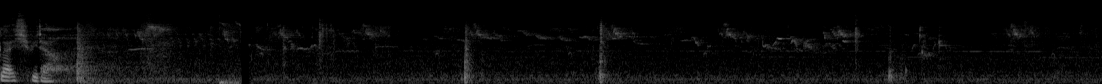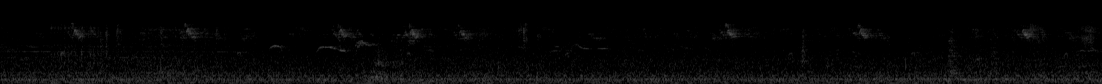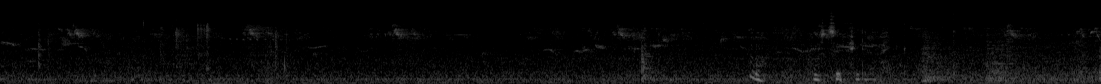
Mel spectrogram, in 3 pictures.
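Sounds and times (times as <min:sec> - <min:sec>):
faint bird chirps: 0:27.4 - 0:31.3.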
